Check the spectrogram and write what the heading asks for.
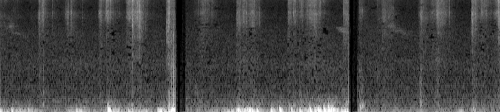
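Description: Faint crackling and rustling of dry leaves, straw and twigs as plastic animal figurines are moved across them, in short patches with low bumps from handling, broken by two brief drop-outs.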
